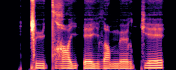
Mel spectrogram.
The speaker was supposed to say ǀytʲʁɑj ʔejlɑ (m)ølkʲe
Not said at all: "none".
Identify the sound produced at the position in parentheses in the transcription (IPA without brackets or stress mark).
m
